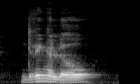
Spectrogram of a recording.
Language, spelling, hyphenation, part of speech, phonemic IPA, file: Dutch, Dwingeloo, Dwin‧ge‧loo, proper noun, /ˈdʋɪ.ŋəˌloː/, Nl-Dwingeloo.ogg
- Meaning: a village and former municipality of Westerveld, Drenthe, Netherlands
